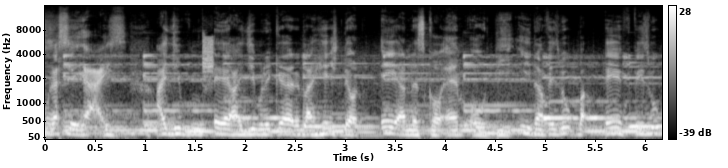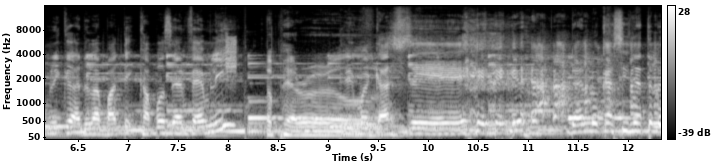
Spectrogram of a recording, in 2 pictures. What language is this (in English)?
Malay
